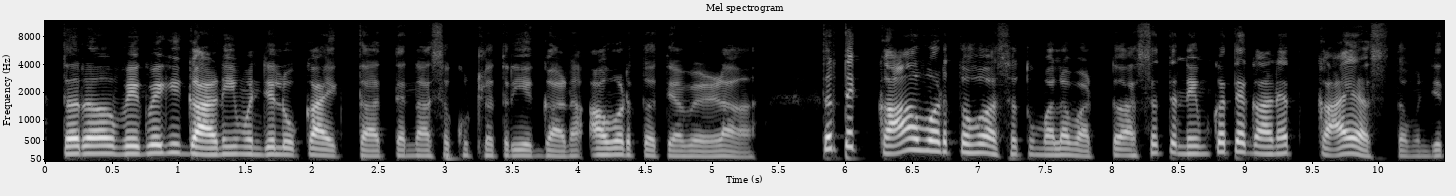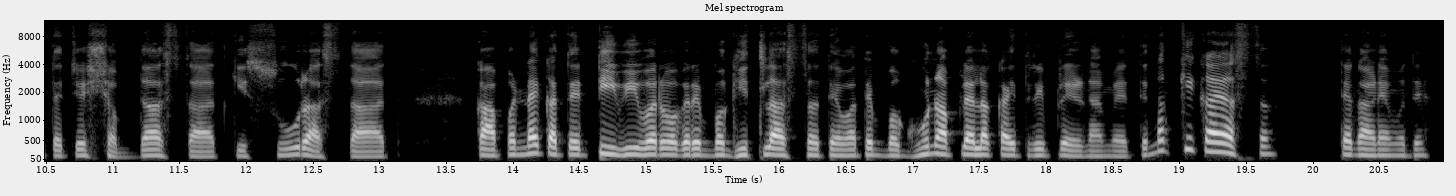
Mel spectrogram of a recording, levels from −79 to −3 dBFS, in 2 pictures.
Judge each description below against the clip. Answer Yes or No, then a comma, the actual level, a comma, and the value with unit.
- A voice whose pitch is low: No, medium, 155 Hz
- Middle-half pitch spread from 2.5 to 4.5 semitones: No, average, 5.0 semitones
